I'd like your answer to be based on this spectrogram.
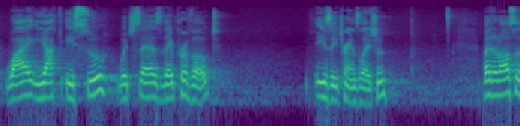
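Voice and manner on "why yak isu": slow "Why yak isu", each syllable drawn out in Hebrew; "Why yak isu" said slowly and deliberately; Hebrew word. Shown as a demonstration. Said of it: "two Hebrew words".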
